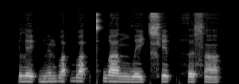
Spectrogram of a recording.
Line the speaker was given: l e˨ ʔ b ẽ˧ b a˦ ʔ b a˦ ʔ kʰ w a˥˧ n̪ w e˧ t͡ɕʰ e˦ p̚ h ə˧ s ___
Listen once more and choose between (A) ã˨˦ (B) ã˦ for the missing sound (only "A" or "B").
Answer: A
